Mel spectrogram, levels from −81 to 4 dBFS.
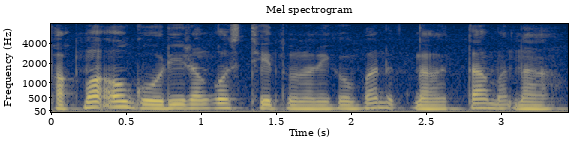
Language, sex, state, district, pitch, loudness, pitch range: Garo, male, Meghalaya, South Garo Hills, 135 Hz, -17 LUFS, 120-150 Hz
